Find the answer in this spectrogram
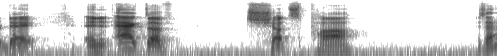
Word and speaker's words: chutzpah: trump day after day in an act of chutzpah is that how you pronounce that word c-h-u-t-z-p-a-h chutzpah and an act of chutzpah difficult to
